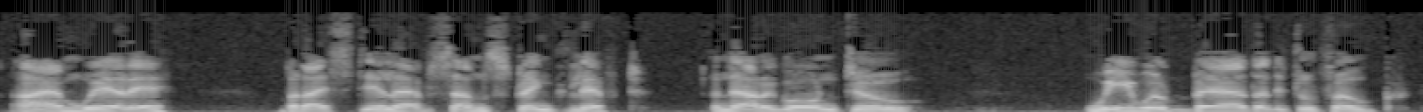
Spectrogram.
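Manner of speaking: encouraging warrior voice; rally them with hope; Boromir voice. Acted. Boromir speaks to hobbits.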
